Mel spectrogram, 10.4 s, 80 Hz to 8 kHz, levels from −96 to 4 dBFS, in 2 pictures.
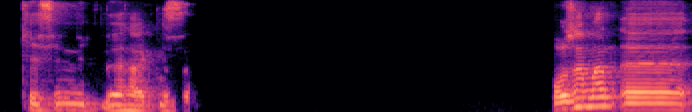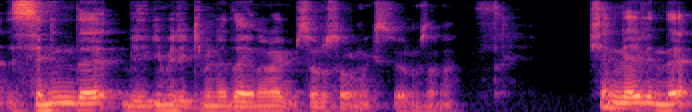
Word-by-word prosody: Kesinlikle, 120 -1 0
haklısın. 100 -1 -2 2.7
O 135 +2 +7
zaman, 190 +5 +3
ııı, 125 -1 +3
senin 120 +3 +3
de 125 0 +1
bilgi 100 +2 -7
birikimine 100 -1 -7
dayanarak 100 +1 -1
bir - - -14
soru 90 0 -8
sormak 90 - -10
istiyorum - - -12
sana. - - -16 1.0
Şimdi, 130 -1 -2
elinde, 135 - +2
120 Hz, 100 wpm, -21 LUFS, 100-125 Hz, 2.7 s, O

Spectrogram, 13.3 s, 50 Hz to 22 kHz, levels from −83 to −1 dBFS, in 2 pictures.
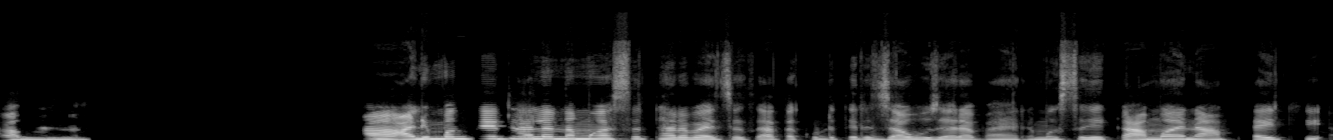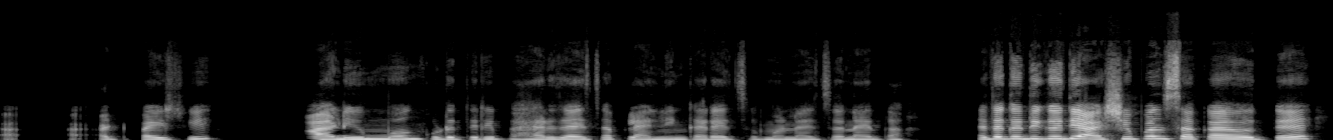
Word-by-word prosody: कामांना. 195 -1 -4 1.4
हां. 260 -2 +4
आणि 235 +5 +5
मग 300 +2 +5
ते 330 - +4
झालं 300 0 +3
ना, 290 - +4
मग 285 0 +3
असं 285 +2 -4
ठरवायचं 250 -6 0
की - - -9
आता 225 0 -5
कुठेतरी 255 +1 -8
जाऊ 205 -1 -1
जरा 200 -3 -2
बाहेर. 195 0 -8
मग 215 +1 -4
सगळी 255 +5 -3
कामं 220 +3 +2
ना, 220 -2 +1
आपटायची 235 +6 -6
अ, - - -16 0.3
आ - - -16
आटपायची 235 +6 -5 0.6
आणि 240 +4 +4
मग 245 +1 +3
कुठेतरी 260 0 -3
बाहेर 215 -1 -4
जायचा. 225 +1 -1
प्लॅनिंग 220 -2 -3
करायचं 195 -2 -6
म्हणायचं, 210 0 -5
नाहीतर 210 -2 -5
नाही. 265 +7 -10
तर 315 +1 +5
कधी-कधी 330 +2 +4
अशी 305 0 +6
पण 345 - +4
सकाळ 290 -2 +3
होते, 260 +4 +2
235 Hz, 180 wpm, -22 LUFS, 210-270 Hz, 1.4 s, अशी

